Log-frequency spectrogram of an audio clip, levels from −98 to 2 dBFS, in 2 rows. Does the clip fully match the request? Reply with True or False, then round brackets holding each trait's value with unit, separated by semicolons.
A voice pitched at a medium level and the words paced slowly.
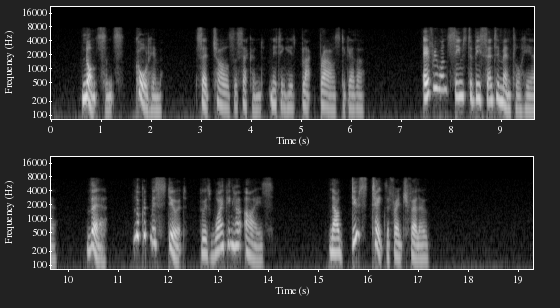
True (170 Hz; 105 wpm)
